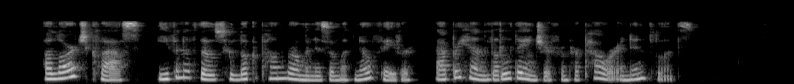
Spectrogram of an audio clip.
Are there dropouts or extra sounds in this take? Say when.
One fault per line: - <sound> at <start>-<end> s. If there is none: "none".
none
